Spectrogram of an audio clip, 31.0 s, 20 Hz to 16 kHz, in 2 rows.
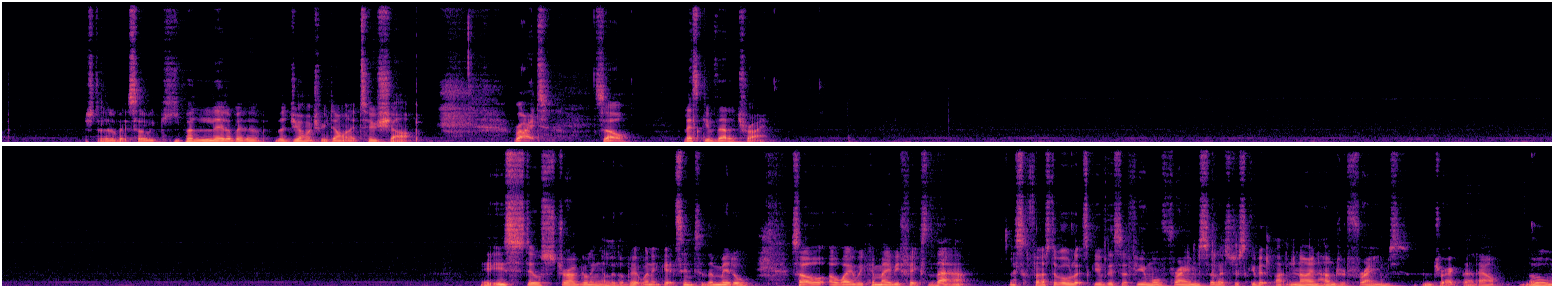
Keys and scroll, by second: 27.4 9, 27.8 0, 28.4 Return.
